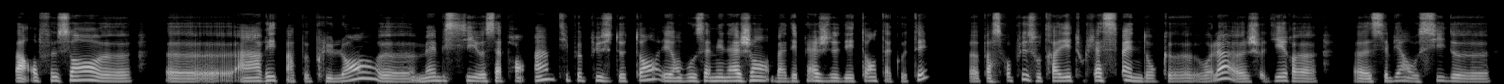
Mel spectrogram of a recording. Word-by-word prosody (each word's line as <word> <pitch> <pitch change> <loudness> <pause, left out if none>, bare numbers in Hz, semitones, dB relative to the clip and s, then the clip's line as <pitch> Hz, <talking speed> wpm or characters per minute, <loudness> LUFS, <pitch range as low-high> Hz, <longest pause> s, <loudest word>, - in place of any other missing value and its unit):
bah, 150 - +6
en 175 - -1
faisant, 195 +3 +4
heu 145 -1 -2 0.4
heu, - - -2
à 155 +1 +1
un - - +2
rythme 185 +2 -1
un - - -4
peu - - -10
plus 145 0 -6
lent, 230 - +1
heu, 135 -2 -3
même 175 +4 -3
si, 175 0 +3
heu, 155 - 0
ça 155 +1 +5
prend 155 - -4
un 200 +6 +1
petit 215 - -8
peu 180 -1 -6
plus 160 -4 -1
de 155 - -2
temps 200 +8 0
et 160 - +1
en 155 - -2
vous 160 +1 0
aménageant, 170 +2 +4
bah, 145 -2 -3
des 150 - -1
plages 155 +1 +1
de 155 0 -2
détente 150 +4 -4
à - - -3
côté. 235 +10 -4 0.4
Heu, - - -2
parce - - +3
qu'en - - -7
plus 225 -7 -2
vous 160 - -4
travaillez 165 +2 +1
toute - - -10
la 180 0 +3
semaine, 180 -3 +5
donc 145 -1 -7
heu, 145 +1 -6
voilà. 140 - +1
Je - - +5
veux - - -12
dire, 175 +2 -1
heu 140 -2 -2 0.4
heu, 135 -2 0
c'est 155 +2 +4
bien 170 0 -5
aussi 150 +5 +2
de 135 -3 -5
160 Hz, 225 wpm, -24 LUFS, 145-180 Hz, 0.4 s, bah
